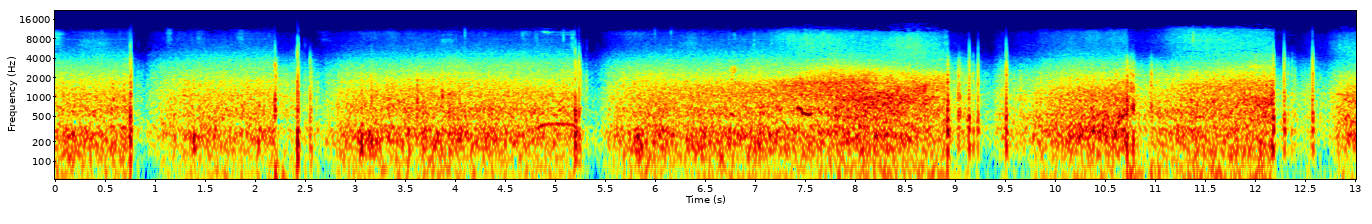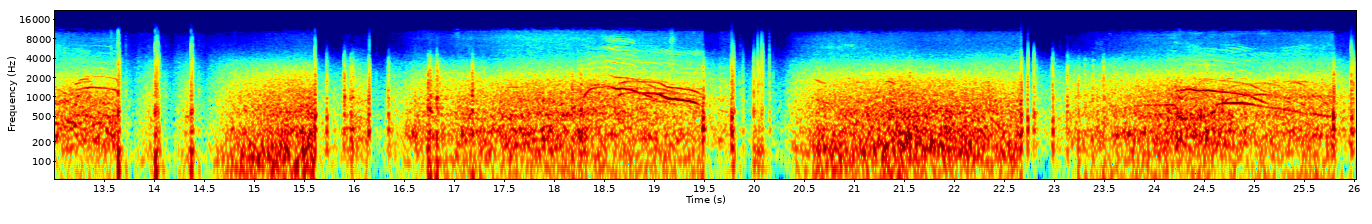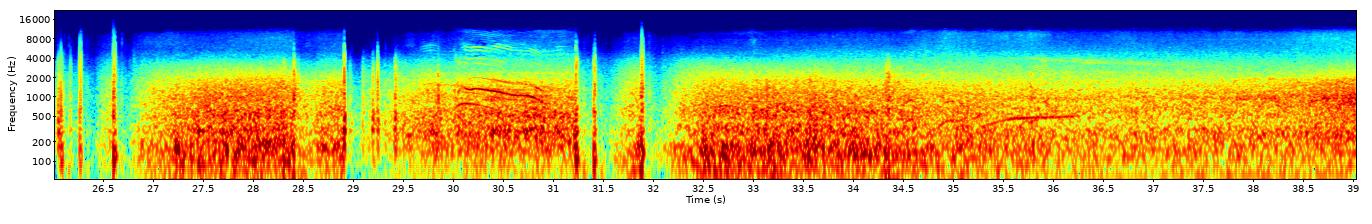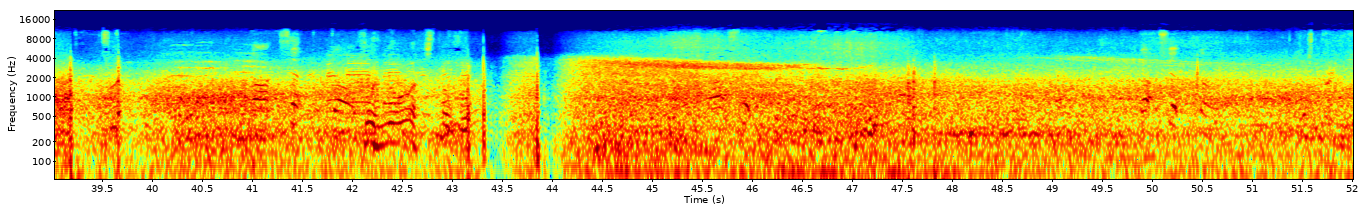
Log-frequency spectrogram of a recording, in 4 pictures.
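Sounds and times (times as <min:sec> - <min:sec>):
constant rushing noise: 0:00.0 - 0:26.0, 0:32.6 - 0:52.0
fireworks bangs and crackles: 0:00.0 - 0:52.0
falling meow-like tone: 0:24.2 - 0:25.8, 0:30.0 - 0:31.1.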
